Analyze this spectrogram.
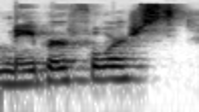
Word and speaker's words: NaborForce: There's an organization called Neighbor Force. It's spelt like labor, NABORFORCE.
